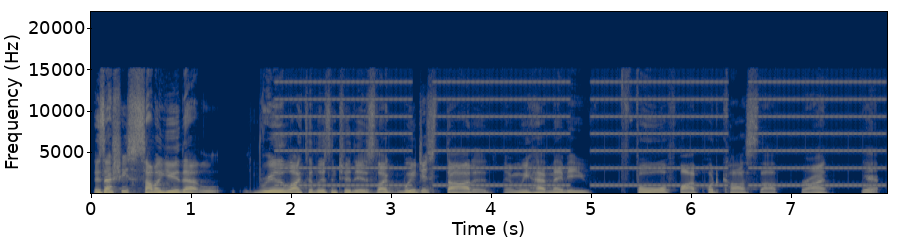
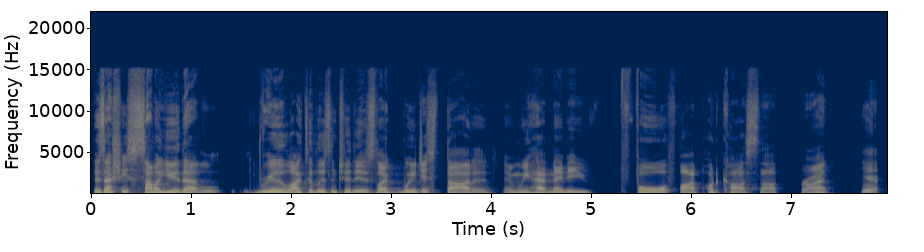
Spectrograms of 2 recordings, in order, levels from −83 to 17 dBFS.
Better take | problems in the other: second | alarm; noticeable; from 2 s on; peak 9 dB below the speech

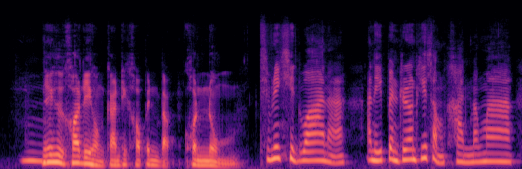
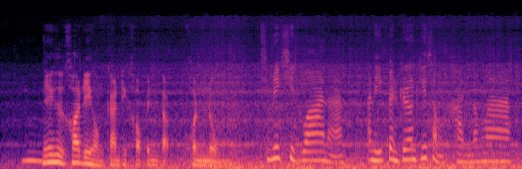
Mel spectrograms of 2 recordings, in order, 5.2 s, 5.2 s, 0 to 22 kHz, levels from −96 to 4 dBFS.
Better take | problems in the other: first | wind noise on the microphone; occasional gusts; 10 dB below the speech

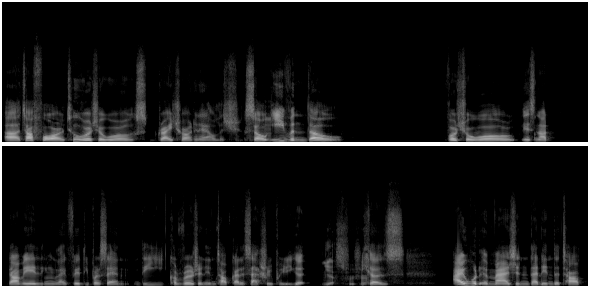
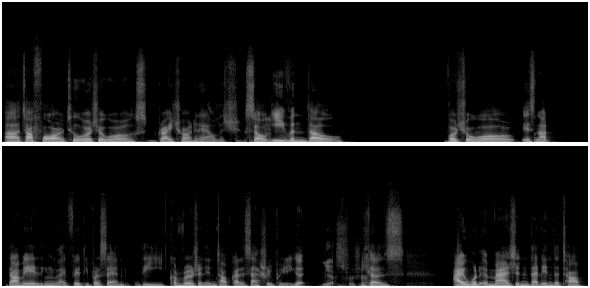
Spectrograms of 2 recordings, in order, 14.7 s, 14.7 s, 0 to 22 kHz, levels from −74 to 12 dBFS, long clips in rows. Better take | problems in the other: second | thin; very; fading below 350 Hz

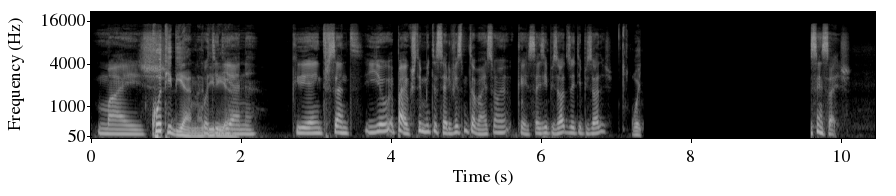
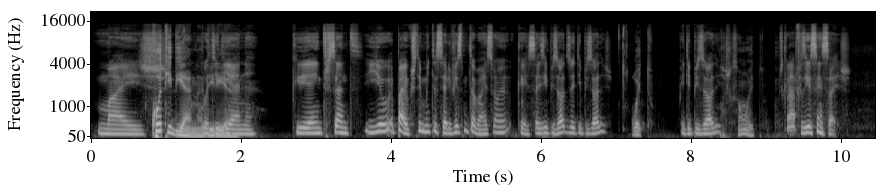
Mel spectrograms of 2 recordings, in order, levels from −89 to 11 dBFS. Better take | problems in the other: second | audio cutting out; at 7.5 s for 2 s

